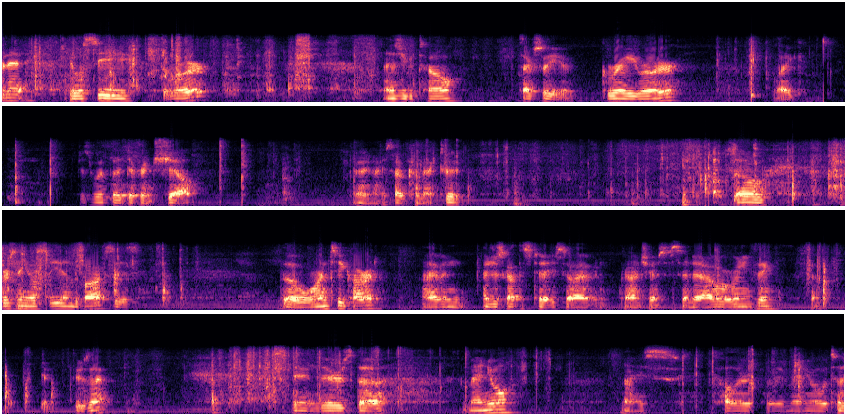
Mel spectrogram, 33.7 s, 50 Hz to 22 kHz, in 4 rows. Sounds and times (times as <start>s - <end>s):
Speech: 0.0s - 2.1s, 3.8s - 4.6s, 5.2s - 6.8s, 7.7s - 8.1s, 9.2s - 10.4s, 11.9s - 13.1s, 15.6s - 16.1s, 16.8s - 18.2s, 19.2s - 26.4s, 28.2s - 29.2s, 29.9s - 30.4s, 31.5s - 33.7s.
